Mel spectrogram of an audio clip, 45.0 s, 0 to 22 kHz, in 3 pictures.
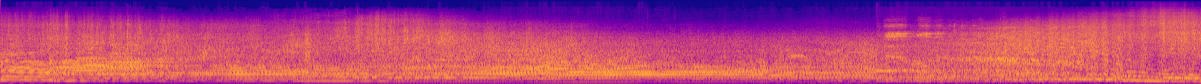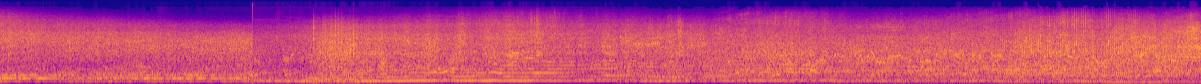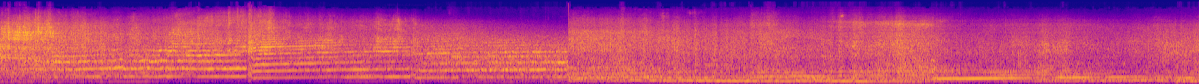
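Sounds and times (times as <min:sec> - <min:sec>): race car engines running hard: 0:00.0 - 0:45.0.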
